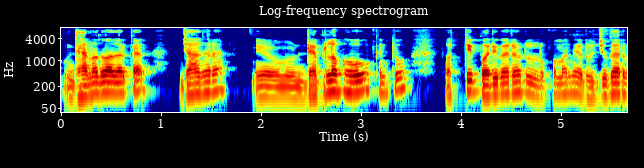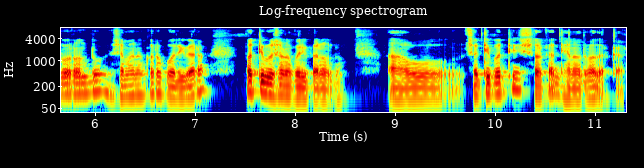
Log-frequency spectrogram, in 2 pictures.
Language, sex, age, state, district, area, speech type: Odia, male, 45-60, Odisha, Bhadrak, rural, spontaneous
